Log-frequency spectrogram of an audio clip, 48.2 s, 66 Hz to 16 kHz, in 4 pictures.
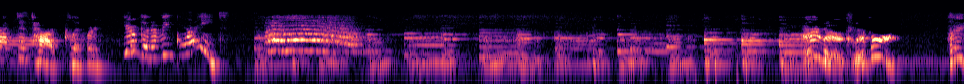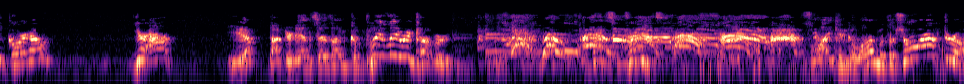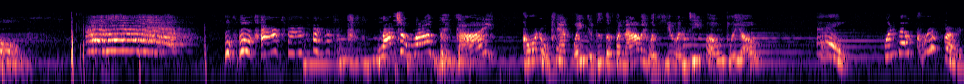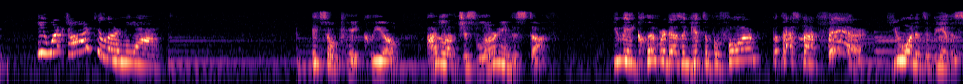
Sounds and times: Music: 0.0s - 2.0s, 3.1s - 14.1s, 15.0s - 26.8s, 27.6s - 42.9s, 45.9s - 48.1s.

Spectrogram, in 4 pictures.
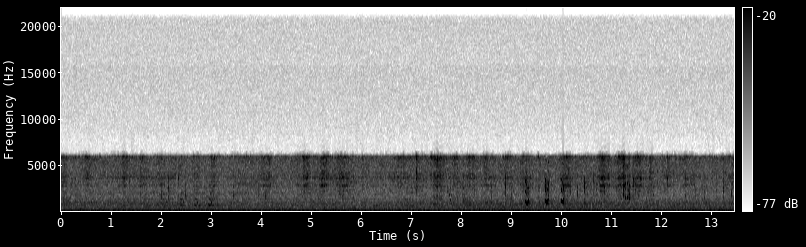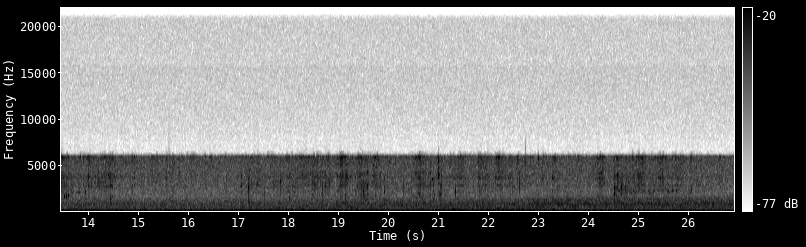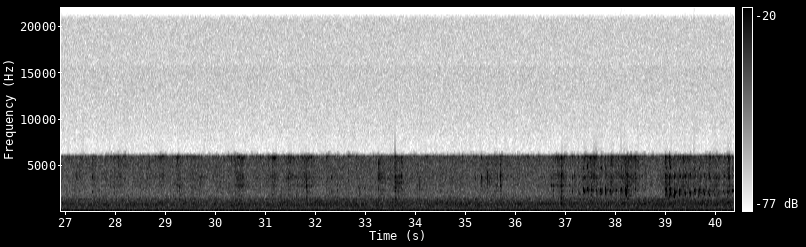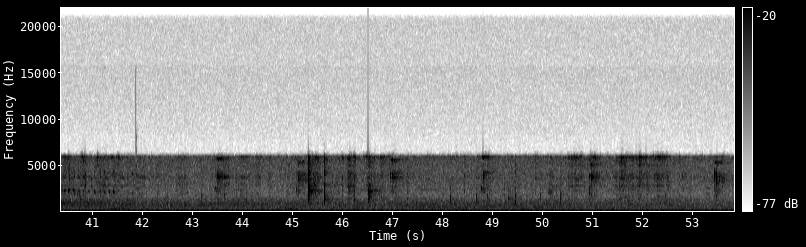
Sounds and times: Gobble: 2.0s - 3.2s, 9.2s - 10.3s.

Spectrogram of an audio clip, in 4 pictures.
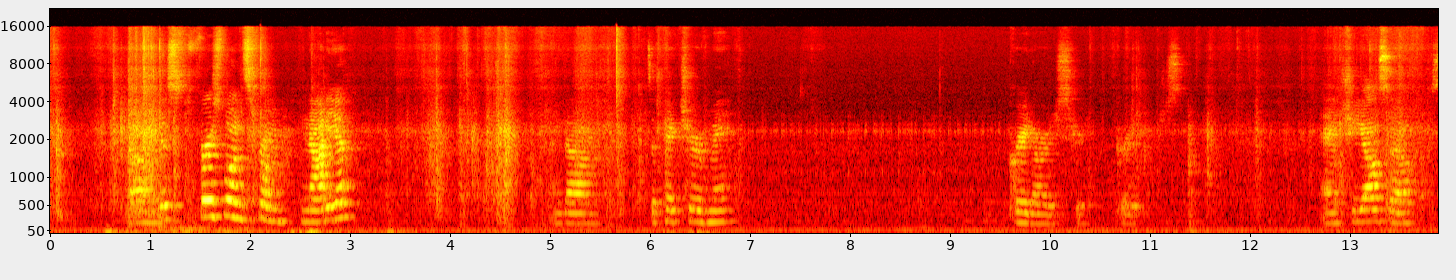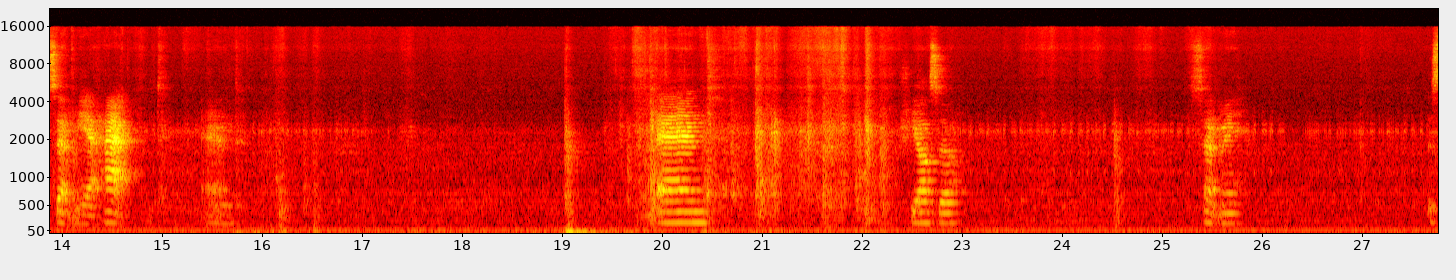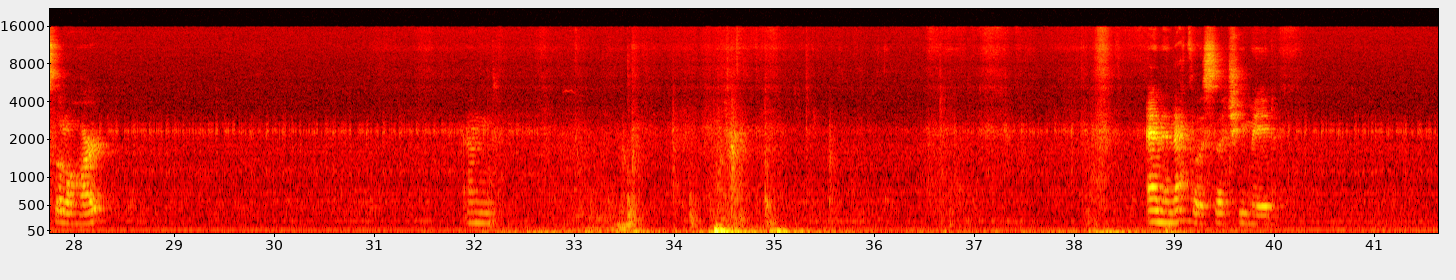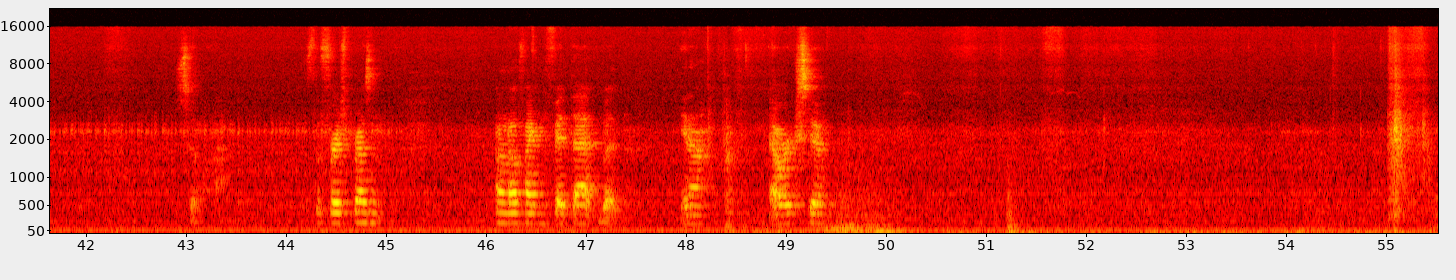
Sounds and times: Speech: 0.8s - 3.1s, 5.0s - 6.9s, 9.6s - 11.4s, 12.7s - 14.8s, 15.4s - 15.8s, 20.0s - 20.6s, 22.4s - 23.0s, 25.3s - 25.9s, 27.7s - 28.4s, 38.8s - 40.1s, 44.3s - 45.0s, 46.1s - 49.5s.

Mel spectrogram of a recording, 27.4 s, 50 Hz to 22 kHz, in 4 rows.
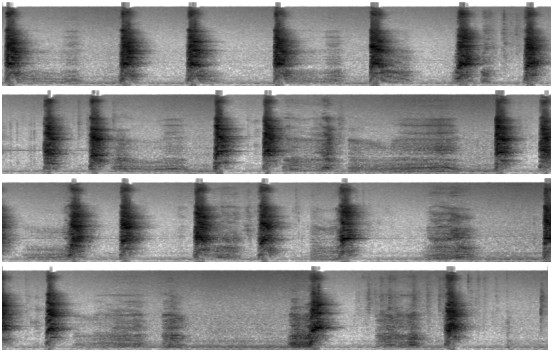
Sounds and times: Bark: 0.0s - 0.4s, 1.5s - 2.8s, 3.4s - 3.8s, 4.6s - 5.0s, 5.6s - 8.3s, 9.5s - 11.1s, 13.0s - 14.0s, 14.6s - 17.3s, 17.9s - 18.3s, 20.5s - 21.5s, 24.3s - 24.9s, 26.1s - 26.6s
Bow-wow: 0.0s - 0.4s, 1.5s - 2.8s, 3.4s - 3.8s, 4.6s - 5.1s, 5.7s - 8.4s, 9.5s - 11.1s, 13.0s - 17.3s, 17.9s - 18.3s, 20.5s - 21.5s, 24.2s - 26.5s.

